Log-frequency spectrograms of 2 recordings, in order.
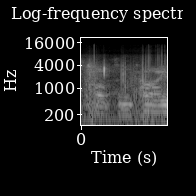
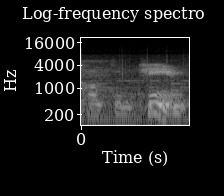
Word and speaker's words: Constantine: is actually pronounced as Constantine, like fine wine, but since the Keanu Reeves series, we've all been calling him Constantine, so there's that boy that was thrown at you.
